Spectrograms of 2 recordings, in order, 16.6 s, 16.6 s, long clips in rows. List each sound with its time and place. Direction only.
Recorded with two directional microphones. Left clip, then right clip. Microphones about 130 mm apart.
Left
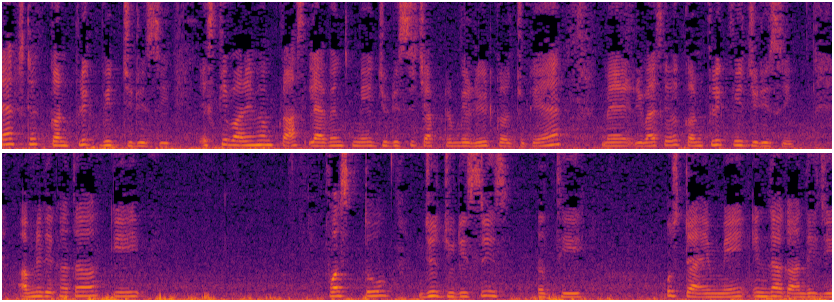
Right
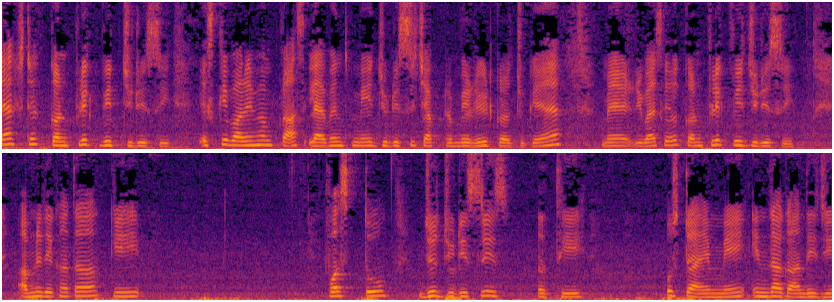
0.0 s a woman's voice: 40° right (ahead or behind)
11.5 s a woman's voice: 35° right (ahead or behind)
